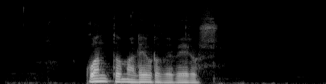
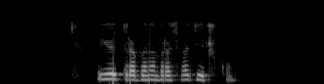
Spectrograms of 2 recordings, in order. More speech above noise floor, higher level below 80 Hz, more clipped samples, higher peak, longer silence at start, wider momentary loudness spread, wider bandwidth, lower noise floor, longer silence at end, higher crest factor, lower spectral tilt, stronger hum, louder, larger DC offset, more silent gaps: second, 46 dB vs 57 dB; first, -56 dBFS vs -66 dBFS; neither; first, -6 dBFS vs -14 dBFS; second, 0.85 s vs 1 s; second, 9 LU vs 14 LU; first, 12 kHz vs 7.8 kHz; second, -69 dBFS vs -88 dBFS; first, 1.1 s vs 0.9 s; about the same, 20 dB vs 20 dB; first, -8.5 dB/octave vs -5.5 dB/octave; neither; first, -24 LUFS vs -31 LUFS; neither; neither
